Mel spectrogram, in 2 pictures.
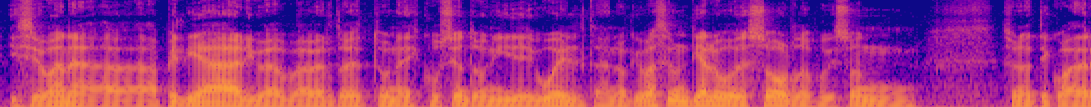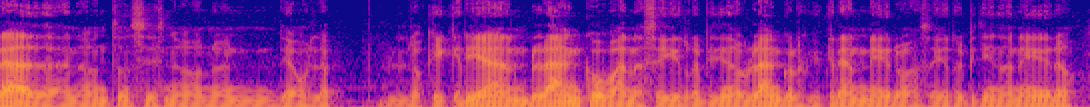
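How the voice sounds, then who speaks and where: A man's voice: lowish voice, steady tone, fast, a little mellow, clean tone. A man with an Argentine accent, explaining astrology in an unscripted talk, often restarting phrases and adding tag questions. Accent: Argentine Spanish.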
